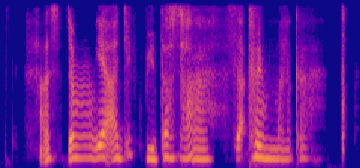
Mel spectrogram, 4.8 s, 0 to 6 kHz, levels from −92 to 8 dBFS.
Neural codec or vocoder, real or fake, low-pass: codec, 16 kHz in and 24 kHz out, 0.4 kbps, LongCat-Audio-Codec, four codebook decoder; fake; 5.4 kHz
